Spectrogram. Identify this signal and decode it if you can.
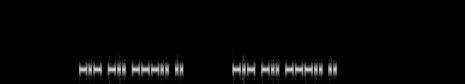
Morse code, heard as a keyed tone, about 50 wpm, 700 Hz. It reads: KD8I KD8I
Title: USA Call Signs - 4 Characters - Repeated 2x - 50wpm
